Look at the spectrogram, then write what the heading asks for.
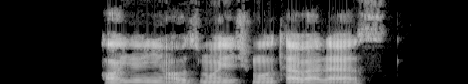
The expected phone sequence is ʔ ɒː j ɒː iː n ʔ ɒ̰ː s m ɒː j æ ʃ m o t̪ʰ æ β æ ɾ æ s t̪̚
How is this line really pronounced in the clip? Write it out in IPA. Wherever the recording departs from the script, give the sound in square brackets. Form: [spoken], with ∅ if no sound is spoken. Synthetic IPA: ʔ ɒː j ɒː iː n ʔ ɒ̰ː [z] m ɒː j [e] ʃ m o t̪ʰ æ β æ ɾ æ s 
